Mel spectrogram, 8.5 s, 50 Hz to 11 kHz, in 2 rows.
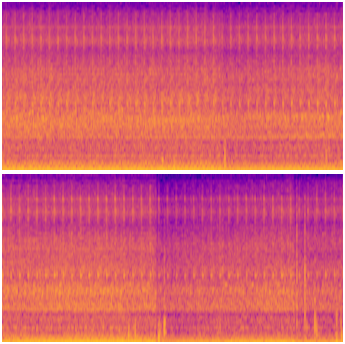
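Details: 392 engine at 1400 miles: heavy even knocking about four a second over a loud idle, clattering like a Cummins diesel; engine knock of unknown cause.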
